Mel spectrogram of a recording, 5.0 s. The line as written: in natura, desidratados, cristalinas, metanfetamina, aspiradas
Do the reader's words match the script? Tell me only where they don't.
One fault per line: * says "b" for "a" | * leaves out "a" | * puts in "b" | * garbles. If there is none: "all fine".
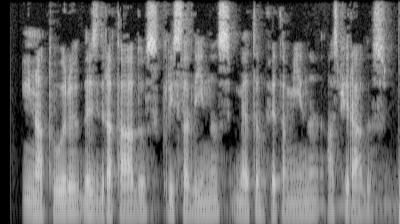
all fine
